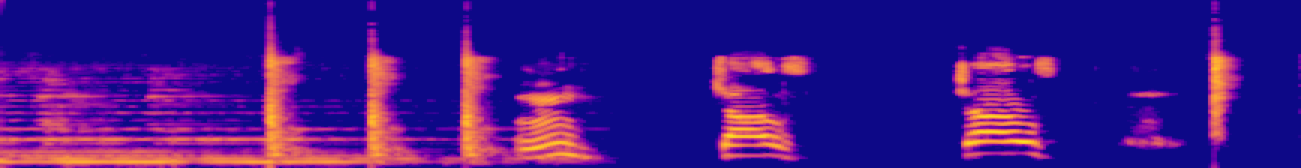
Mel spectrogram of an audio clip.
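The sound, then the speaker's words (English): Three sharp, evenly spaced knocks on a door over a low hum, followed by a voice calling out a few times and one more knock near the end. “Someone at the door. Oh, dear, the bell must be out of order.”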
